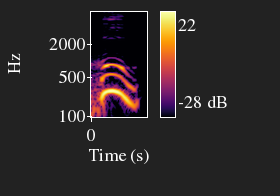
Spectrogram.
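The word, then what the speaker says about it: who: सी के rake rake W एच एच ओ हु डब्ल्यू एच ओ एम हुम डब्ल्यू एच आई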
